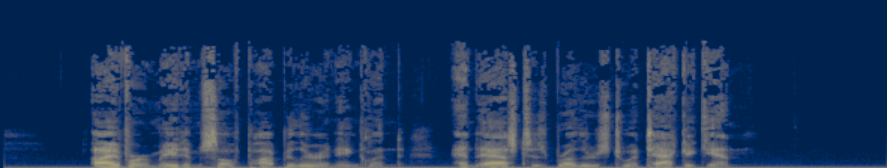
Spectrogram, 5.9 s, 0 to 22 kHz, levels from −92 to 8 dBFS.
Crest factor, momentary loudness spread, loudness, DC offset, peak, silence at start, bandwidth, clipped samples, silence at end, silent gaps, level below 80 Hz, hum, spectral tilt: 24 dB; 23 LU; -31 LUFS; under 0.1%; -10 dBFS; 0.05 s; 16.5 kHz; under 0.1%; 0 s; none; -44 dBFS; 60 Hz at -45 dBFS; -3.5 dB/octave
